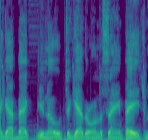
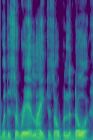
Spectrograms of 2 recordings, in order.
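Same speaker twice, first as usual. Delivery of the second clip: higher and louder demand; arguing; 6 semitones higher, 6 dB louder than usual. Retold or imitated. Women arguing with the bus driver, louder. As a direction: push him to open up.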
